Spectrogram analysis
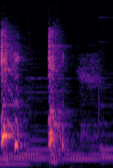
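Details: Two short, sharp coughs from an adult woman, an Indonesian VTuber, during her first livestream, with steady music playing in the background.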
